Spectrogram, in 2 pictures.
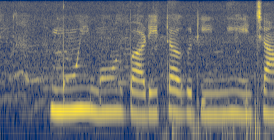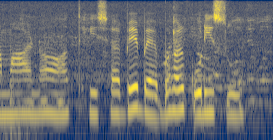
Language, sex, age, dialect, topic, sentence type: Bengali, female, 18-24, Rajbangshi, banking, statement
